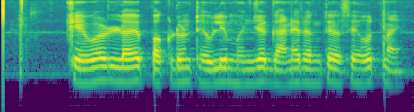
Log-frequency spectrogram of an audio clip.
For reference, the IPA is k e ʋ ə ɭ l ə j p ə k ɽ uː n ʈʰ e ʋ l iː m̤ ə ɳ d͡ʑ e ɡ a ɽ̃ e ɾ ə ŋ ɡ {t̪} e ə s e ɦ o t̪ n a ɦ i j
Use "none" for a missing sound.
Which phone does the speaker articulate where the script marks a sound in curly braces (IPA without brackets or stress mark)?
t̪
